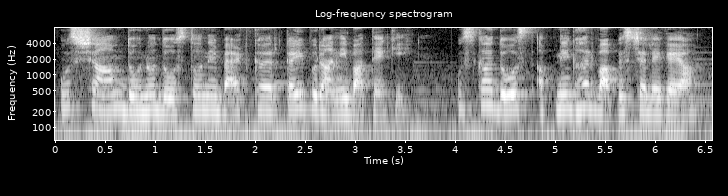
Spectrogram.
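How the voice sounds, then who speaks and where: A woman's voice: mid-range voice, a little slow, faint music behind. A woman with an Indian accent narrating an inspirational story in a conversational style.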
